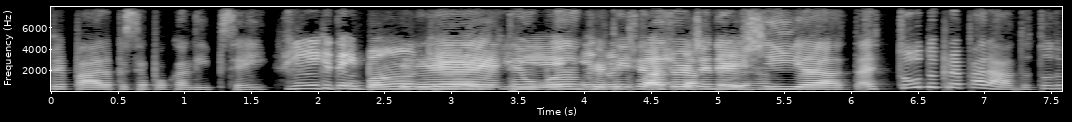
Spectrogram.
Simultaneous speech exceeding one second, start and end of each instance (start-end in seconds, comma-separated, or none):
2.6-5.5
